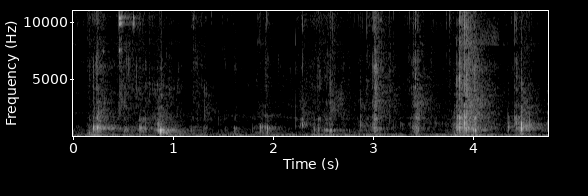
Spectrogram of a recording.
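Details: Oliang the Pit Bull eating a raw ostrich paw for the first time indoors: irregular crunching and biting clicks, sharp broadband snaps between softer wet chewing, in a quiet small room.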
